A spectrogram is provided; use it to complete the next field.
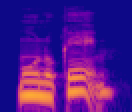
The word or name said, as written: monogam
